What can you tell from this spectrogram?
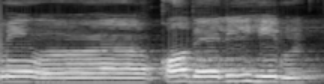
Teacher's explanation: نون میں اخفا ہوگا، نون کی آواز کو ناک میں چھپا کر پڑھیں گے۔ قبلہم، قاف حروف مستعلیہ میں سے پر پڑھیں گے، با میں قلقلہ ہو رہا ہے تو با میں قلقلہ کریں گے، اس طرح سے۔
